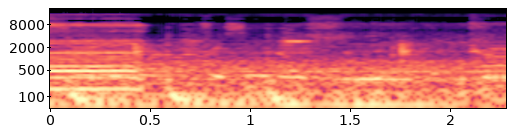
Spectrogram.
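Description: A sleeping French bulldog snoring, with a wavering snore in the first half second, over the steady low rumble of a moving car and background music.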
